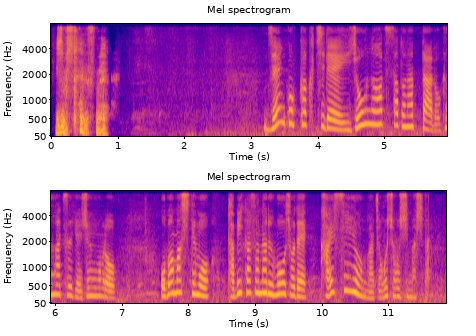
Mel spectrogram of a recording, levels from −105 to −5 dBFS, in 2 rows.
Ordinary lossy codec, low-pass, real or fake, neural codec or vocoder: none; 7.2 kHz; fake; codec, 44.1 kHz, 3.4 kbps, Pupu-Codec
